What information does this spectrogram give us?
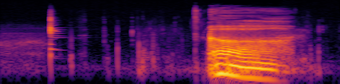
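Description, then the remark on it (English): Someone takes a quick sip of water, with small wet mouth clicks and swallowing sounds, followed by a loud, drawn-out voiced exhale of relief. “I'm going to have to take a sip of this water, and then we're going to get underway.”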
